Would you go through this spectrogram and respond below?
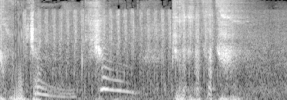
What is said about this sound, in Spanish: Y comenzaron a disparar.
